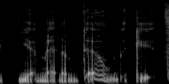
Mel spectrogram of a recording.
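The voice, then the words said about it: Put-on 'cool' youthful voice. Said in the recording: “doing that voice ... this is what old people do when we try and sound cool ... we put on a voice”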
